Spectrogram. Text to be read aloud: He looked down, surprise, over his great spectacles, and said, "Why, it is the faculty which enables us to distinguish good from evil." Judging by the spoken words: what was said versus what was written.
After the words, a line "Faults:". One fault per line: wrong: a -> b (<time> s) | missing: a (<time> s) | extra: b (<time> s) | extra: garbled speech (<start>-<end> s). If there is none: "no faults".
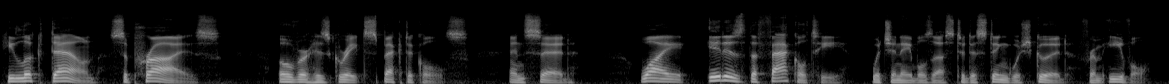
He looked down, surprise, over his great spectacles, and said, "Why, it is the faculty which enables us to distinguish good from evil."
Faults:
no faults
